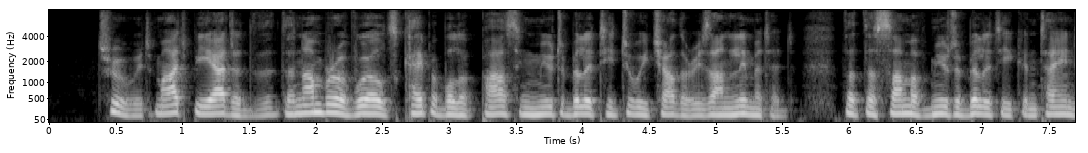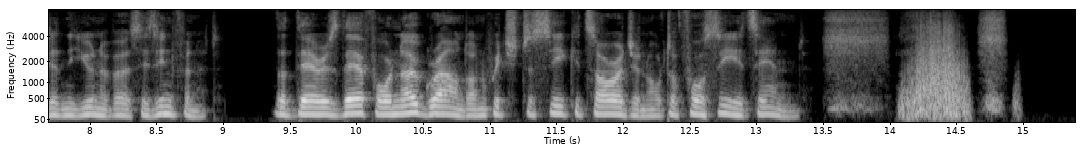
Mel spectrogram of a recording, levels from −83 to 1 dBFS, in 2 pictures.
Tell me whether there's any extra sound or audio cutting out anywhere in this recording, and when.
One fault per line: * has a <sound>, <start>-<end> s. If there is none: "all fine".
* has a sneeze, 13.5-15.0 s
